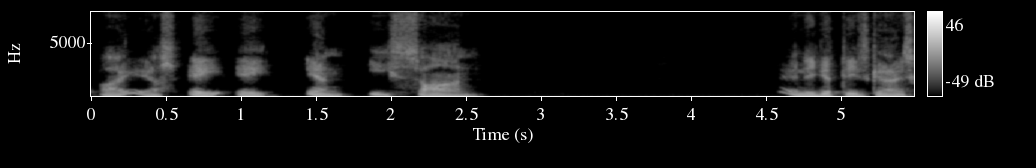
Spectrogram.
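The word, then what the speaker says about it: Isaan: Isan. That's a huge, huge section of Thailand. It's spelled, in English, it's spelled I-S-A-A-N, Isan.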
